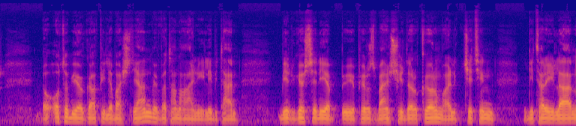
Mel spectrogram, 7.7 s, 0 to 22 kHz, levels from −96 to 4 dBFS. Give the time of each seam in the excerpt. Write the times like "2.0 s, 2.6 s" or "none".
none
